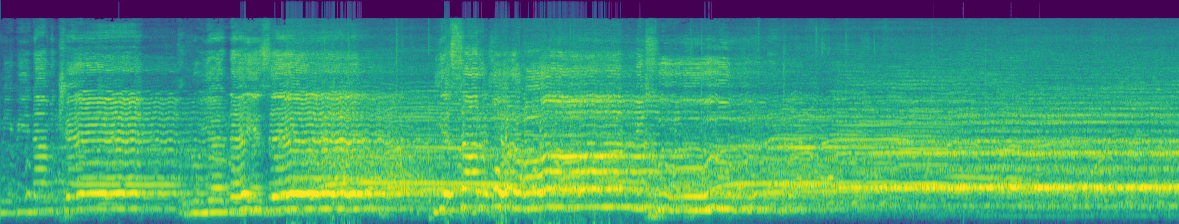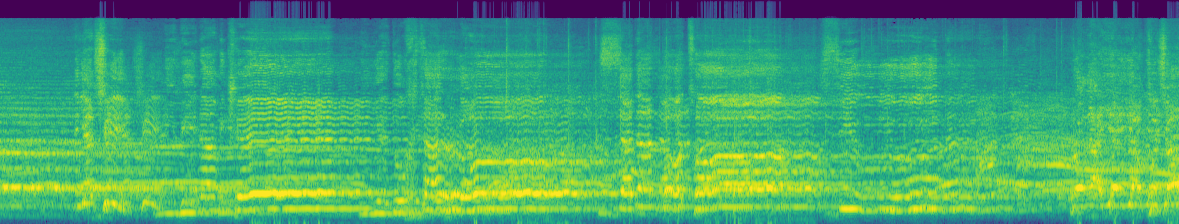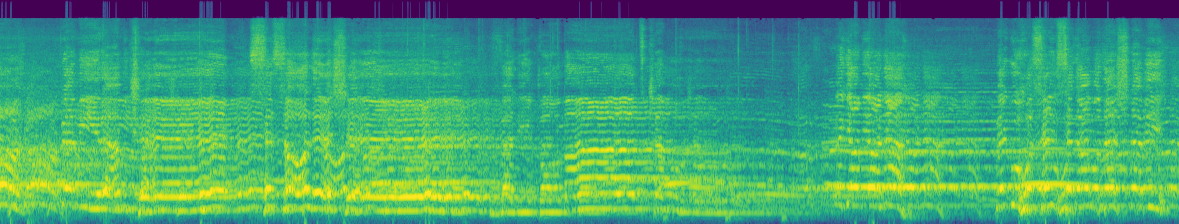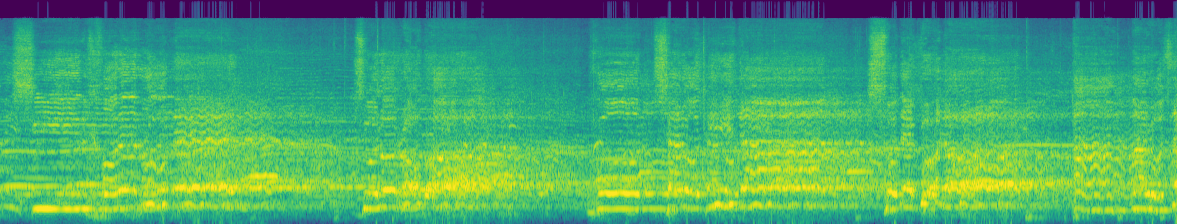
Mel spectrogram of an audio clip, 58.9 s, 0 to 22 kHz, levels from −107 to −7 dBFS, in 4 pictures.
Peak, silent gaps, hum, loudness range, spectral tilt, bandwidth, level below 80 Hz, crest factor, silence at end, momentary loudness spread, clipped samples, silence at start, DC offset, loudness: 0 dBFS; none; none; 4 LU; -2 dB/octave; 16.5 kHz; -54 dBFS; 10 dB; 0 s; 9 LU; 0.3%; 0 s; under 0.1%; -10 LUFS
